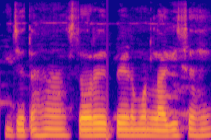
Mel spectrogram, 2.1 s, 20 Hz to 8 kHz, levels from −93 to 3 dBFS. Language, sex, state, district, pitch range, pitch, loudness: Sadri, male, Chhattisgarh, Jashpur, 125-130 Hz, 130 Hz, -18 LUFS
